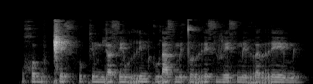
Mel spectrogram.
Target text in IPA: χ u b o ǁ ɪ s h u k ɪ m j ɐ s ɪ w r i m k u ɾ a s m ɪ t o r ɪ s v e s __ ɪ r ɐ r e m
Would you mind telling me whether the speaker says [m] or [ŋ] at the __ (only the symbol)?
m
